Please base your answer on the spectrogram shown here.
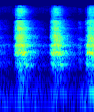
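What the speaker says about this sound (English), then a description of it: "like panting like a dog" Rhythmic forceful exhalations, panting like a dog with the tongue out during a breathing meditation, three short breathy puffs close up in quick even succession.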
